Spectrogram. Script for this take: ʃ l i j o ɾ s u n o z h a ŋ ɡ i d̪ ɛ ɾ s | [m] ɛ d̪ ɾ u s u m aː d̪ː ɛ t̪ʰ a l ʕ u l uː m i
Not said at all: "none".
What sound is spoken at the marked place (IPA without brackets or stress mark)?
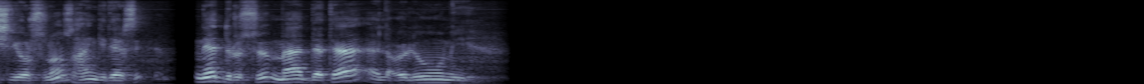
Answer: n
